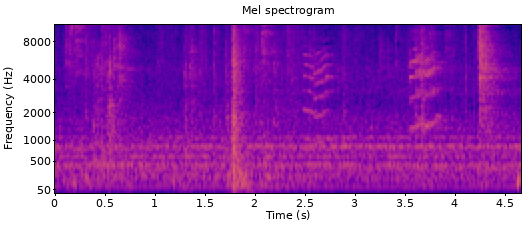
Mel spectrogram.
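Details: Pet ferrets playing together, giving short high squeaky chirps with stacked harmonics, three brief bursts spread over a few seconds, among soft knocks, rustling and a steady low hum indoors.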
